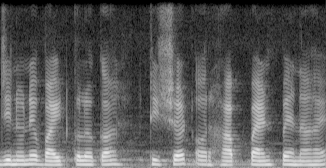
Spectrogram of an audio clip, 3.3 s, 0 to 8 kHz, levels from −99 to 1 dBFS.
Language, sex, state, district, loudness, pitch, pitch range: Hindi, female, Bihar, West Champaran, -15 LUFS, 190 Hz, 180-200 Hz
